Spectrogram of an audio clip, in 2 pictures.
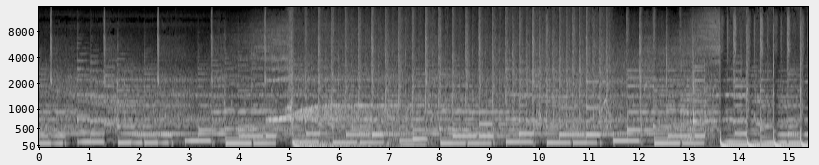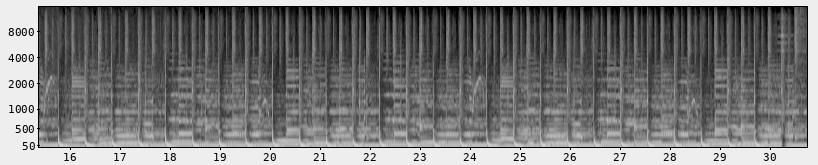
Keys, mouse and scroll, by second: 0.3 Tab, 0.4 scroll down 2, 0.6 middle click, 0.9 Tab, 1.3 click, 1.7 scroll up 3, 3.0 middle click, 3.6 g, 4.3 middle click, 4.6 Tab, 5.0 middle click, 5.3-6.4 scroll down 1, 6.4-6.7 scroll up 3, 6.7 shift+right click, 6.9 shift+middle click, 7.1-7.5 scroll up 1, 7.5 shift+right click, 7.7 shift+middle click, 7.9 shift+a, 9.0 Tab, 9.2 1, 10.2 f, 11.4 shift+middle click, 11.6-11.9 scroll up 2, 12.5-12.9 scroll up 1, 12.9-15.1 drag, 16.1-17.1 scroll up 3, 17.1-17.9 scroll up 1, 17.9-18.6 scroll up 1, 18.6-19.3 scroll up 1, 19.3-21.0 scroll up 1, 21.0-21.7 scroll up 1, 21.7 click, 21.9 shift+click, 22.9 shift+click, 23.4 shift+click, 23.6 shift+click, 24.0 middle click, 24.2-24.6 scroll up 1, 24.6 alt+d, 25.7 alt+d, 26.5 alt+d, 27.9 x, 28.2 middle click, 29.0 scroll, 29.8 middle click, 30.1 ctrl+y.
